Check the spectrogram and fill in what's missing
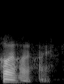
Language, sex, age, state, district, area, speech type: Manipuri, male, 30-45, Manipur, Kakching, rural, conversation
